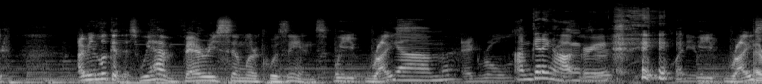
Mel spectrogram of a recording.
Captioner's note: laughs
